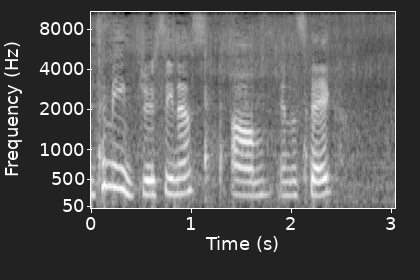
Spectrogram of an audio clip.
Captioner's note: sizzling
